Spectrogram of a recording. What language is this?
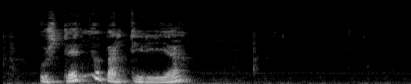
Spanish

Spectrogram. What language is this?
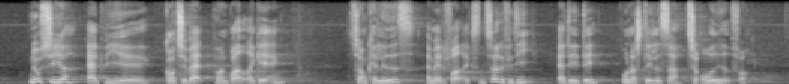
Danish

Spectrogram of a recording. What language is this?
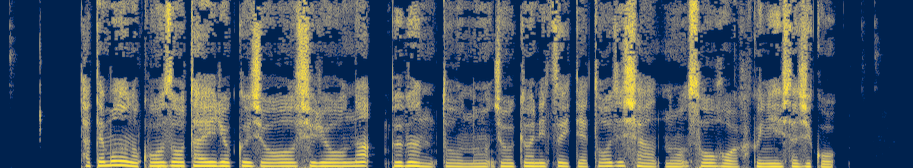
Japanese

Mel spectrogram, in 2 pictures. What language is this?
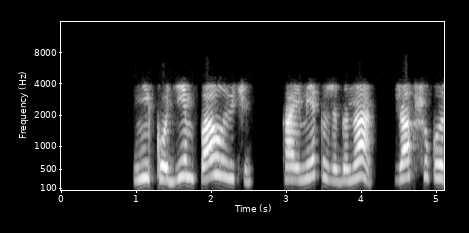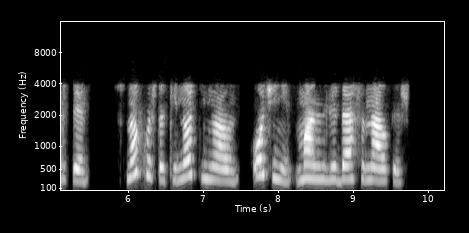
Mari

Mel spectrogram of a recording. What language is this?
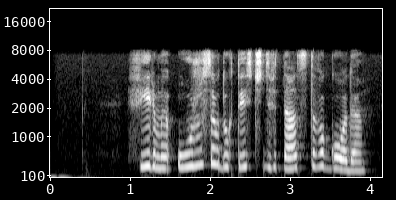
Russian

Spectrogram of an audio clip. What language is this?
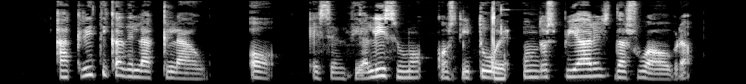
Galician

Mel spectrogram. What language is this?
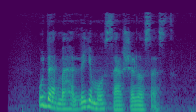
Persian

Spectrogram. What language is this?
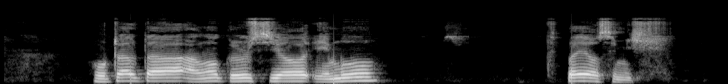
Kati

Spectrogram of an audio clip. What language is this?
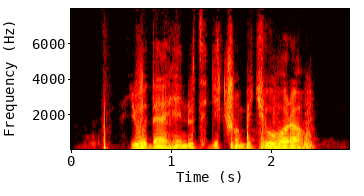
Kinyarwanda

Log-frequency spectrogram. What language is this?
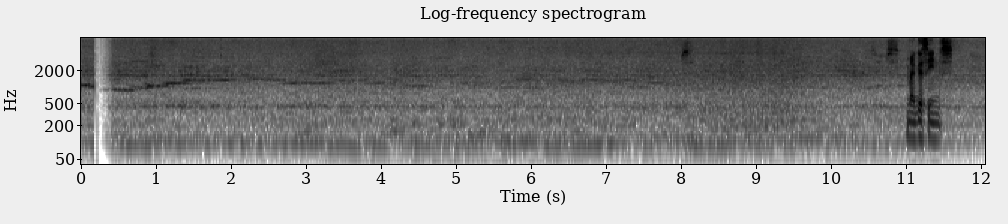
Sinhala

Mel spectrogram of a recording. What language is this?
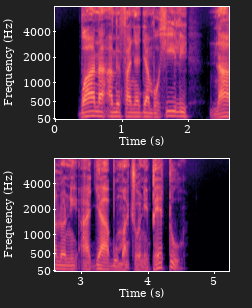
Swahili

